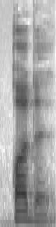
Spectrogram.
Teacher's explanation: الا، لا الف مدہ ہے، ما الف مدہ ہے، دونوں کو ایک ایک الف کی مقدار کے برابر کھینچ کر پڑھیں گے. قد، دال ساکن پر قلقلہ ہوگا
